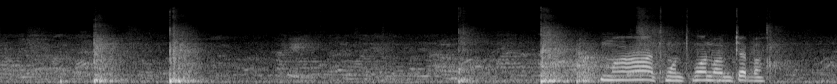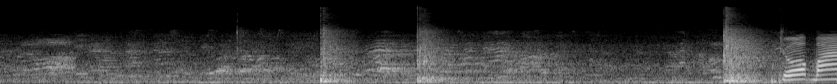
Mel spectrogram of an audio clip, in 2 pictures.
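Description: A ball is kicked with sharp thumps.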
